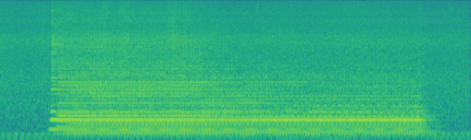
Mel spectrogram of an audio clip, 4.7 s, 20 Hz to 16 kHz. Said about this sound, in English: As the boat's twin 600-horsepower engines churned up the Mississippi, visitors dined, gambled, and remembered.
